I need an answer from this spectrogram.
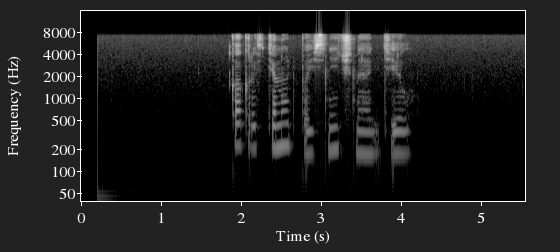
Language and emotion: Russian, sad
